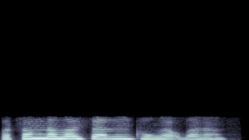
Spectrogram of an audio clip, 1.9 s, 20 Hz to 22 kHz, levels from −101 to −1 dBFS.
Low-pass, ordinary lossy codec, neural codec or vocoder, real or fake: 3.6 kHz; none; codec, 16 kHz, 0.5 kbps, FunCodec, trained on Chinese and English, 25 frames a second; fake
